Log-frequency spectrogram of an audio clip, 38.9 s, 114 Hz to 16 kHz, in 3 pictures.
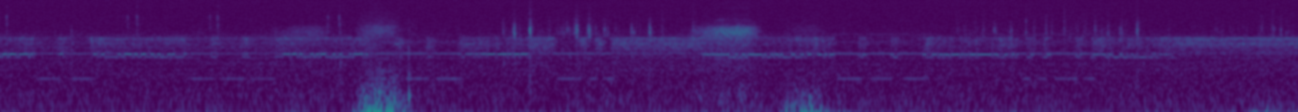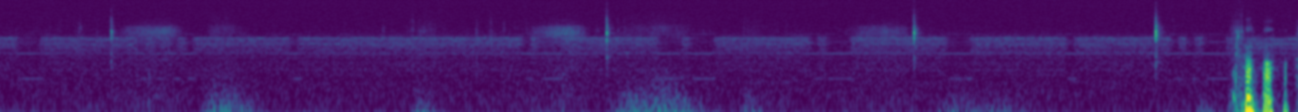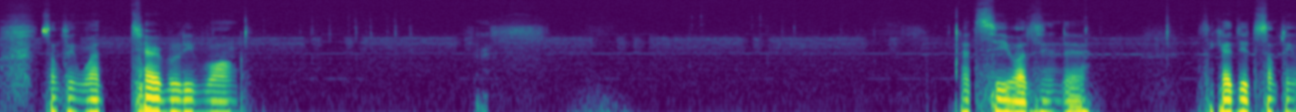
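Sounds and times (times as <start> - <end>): faint keyboard typing: 0.0 - 2.3, 2.9 - 3.6, 4.7 - 7.0, 9.2 - 14.3, 16.7 - 18.2, 28.4 - 30.4, 32.5 - 34.8
faint electronic whine: 0.0 - 38.9.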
